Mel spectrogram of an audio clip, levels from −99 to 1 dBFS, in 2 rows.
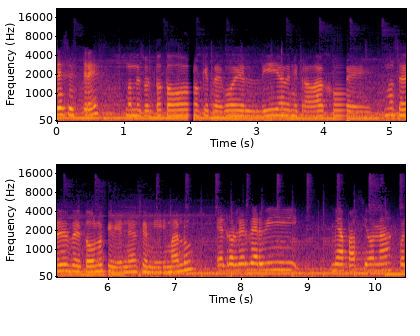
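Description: At 1.95 to 2.07 s, 4.20 to 4.36 s and 5.94 to 6.02 s the sound freezes into a held buzz or hiss that fades, then picks up again further along with a piece missing. These are bursts of packet loss: roughly 80, 140 and 60 ms of audio never arrived, and the receiver stretched the last sound across each gap while lowering it.

Later, at 6.80 to 6.84 s and 8.01 to 8.06 s, there are much briefer smears, a quick wobble rather than a held tone, where a short sound can drop out entirely. These are short concealed packet losses of about 20 ms each. The decoder covered each hole by continuing the previous sound, pitched or noise-like, and then blended back into the real signal.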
